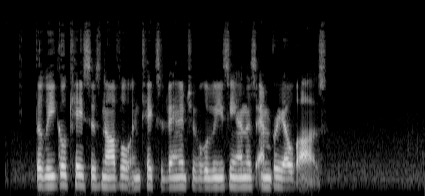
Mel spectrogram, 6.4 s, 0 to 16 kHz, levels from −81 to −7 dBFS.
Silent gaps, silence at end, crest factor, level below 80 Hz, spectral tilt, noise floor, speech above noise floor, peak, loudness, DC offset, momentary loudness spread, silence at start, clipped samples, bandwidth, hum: none; 1.5 s; 18 dB; -80 dBFS; -4.5 dB/octave; -61 dBFS; 34 dB; -10 dBFS; -27 LUFS; under 0.1%; 7 LU; 0.55 s; under 0.1%; 11 kHz; none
